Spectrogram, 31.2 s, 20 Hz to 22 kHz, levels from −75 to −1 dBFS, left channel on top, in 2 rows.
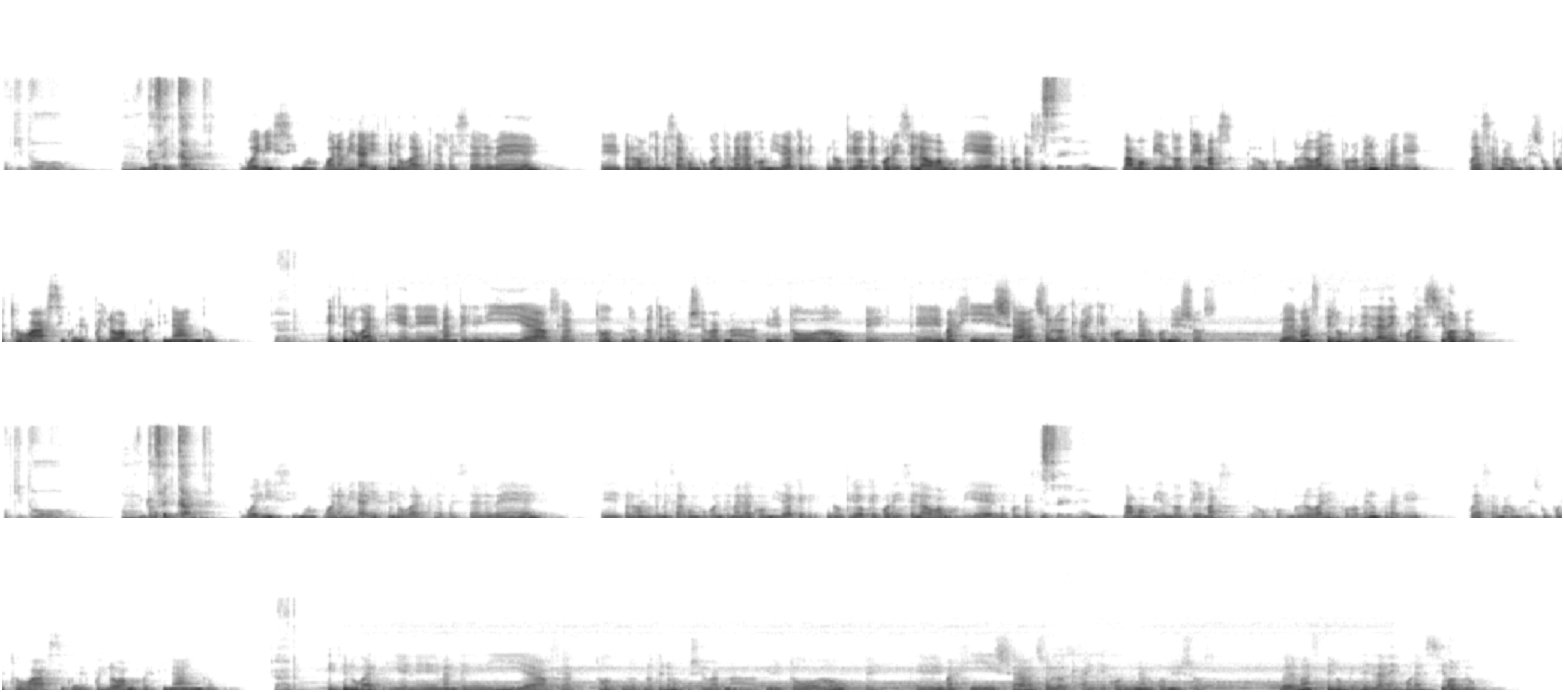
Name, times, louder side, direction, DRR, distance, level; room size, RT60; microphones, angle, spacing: voice 1, 0.0-0.8 1.2-2.0 9.2-9.5 10.5-11.1 18.3-18.6, equal, 20° right, 1.6 m, -35 dB
voice 2, 2.4-5.4 6.0-10.5 11.2-14.2 14.7-17.7 18.8-24.4 24.7-27.7 28.4-30.3, left 6 dB, 80° left, 0.5 m, -27 dB
sound 1, 18.5-29.5, right 2 dB, 55° right, 4.4 m, -45 dB
24.0 x 15.0 x 2.7 m
head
